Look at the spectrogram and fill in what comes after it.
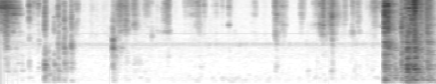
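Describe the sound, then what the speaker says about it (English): Large craft scissors slice straight across a flattened cardboard roll in a few quick, close, crisp snips, with a final louder burst of cutting at the end. "I just took my big old Timmy scissors and cut straight across"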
